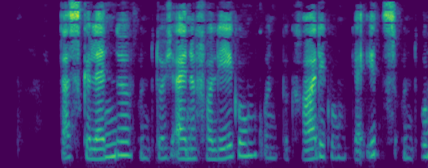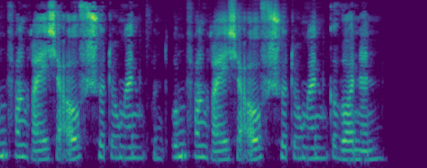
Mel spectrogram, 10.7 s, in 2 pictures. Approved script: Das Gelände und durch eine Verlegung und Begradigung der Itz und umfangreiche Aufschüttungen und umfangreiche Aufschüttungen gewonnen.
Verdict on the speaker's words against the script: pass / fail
pass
